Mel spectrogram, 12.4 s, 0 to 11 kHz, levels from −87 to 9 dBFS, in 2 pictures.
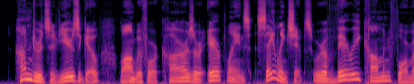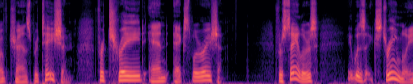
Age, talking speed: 50-69, 130 wpm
